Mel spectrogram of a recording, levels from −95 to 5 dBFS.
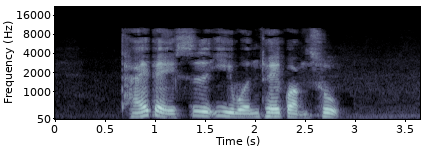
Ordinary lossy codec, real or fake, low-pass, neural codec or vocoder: AAC, 32 kbps; real; 9.9 kHz; none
